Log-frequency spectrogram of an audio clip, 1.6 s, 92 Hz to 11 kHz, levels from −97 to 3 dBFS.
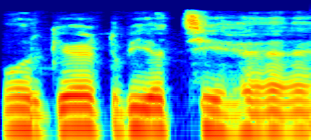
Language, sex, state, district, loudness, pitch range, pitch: Rajasthani, male, Rajasthan, Churu, -15 LUFS, 120-135 Hz, 130 Hz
